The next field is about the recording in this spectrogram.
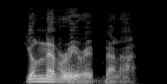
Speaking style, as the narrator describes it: Sirius spat

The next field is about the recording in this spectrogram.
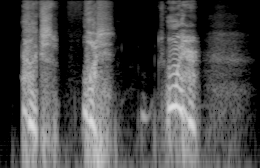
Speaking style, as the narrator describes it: Her mother was on the verge of sputtering incoherently

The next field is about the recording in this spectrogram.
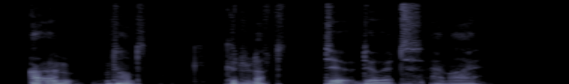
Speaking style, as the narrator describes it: Nev muttered

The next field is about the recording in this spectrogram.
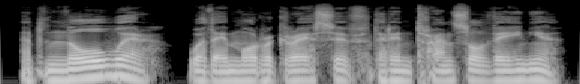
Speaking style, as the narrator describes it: she sighed

